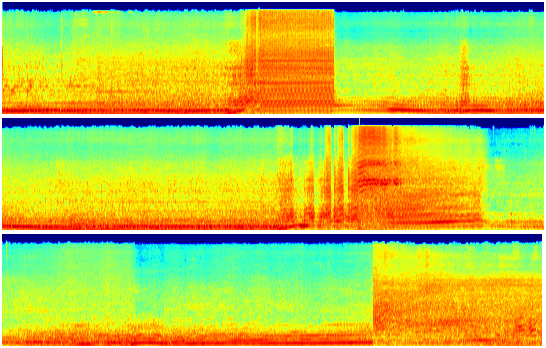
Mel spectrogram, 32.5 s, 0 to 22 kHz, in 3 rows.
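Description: Dodge Challenger SRT Hellcat's supercharged 6.2-litre V8 idling at the exhaust, then revved hard twice, about five seconds in and again about seventeen seconds in, with throttle blips in between. After the second rev it settles back to a steady idle.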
